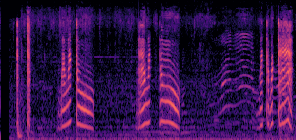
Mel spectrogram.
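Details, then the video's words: Talking green ringneck parakeet producing a string of speech-like words, sharp clicks followed by arching harmonic syllables and a wobbling, warbled phrase, then a rapid burst of short notes near the end, with steady low background hum. "Natural Sound of Talking Ringneck green parrot"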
